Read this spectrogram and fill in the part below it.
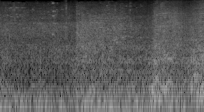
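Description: Magic energy bolts crackle and whoosh.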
